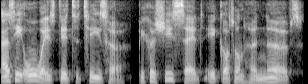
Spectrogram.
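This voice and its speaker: A man's voice: medium pitch, expressive, a little slow, dark tone, no echo, studio quality. Man voicing a poised, confiding teenage girl. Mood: solemn, confiding. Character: self-possessed fifteen-year-old girl, sly storyteller.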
